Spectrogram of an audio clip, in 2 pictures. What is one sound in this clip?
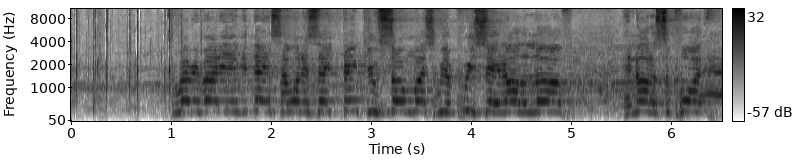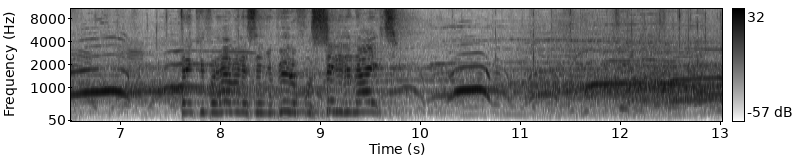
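A man sings into a microphone over loud speakers in a large open venue.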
